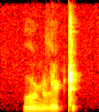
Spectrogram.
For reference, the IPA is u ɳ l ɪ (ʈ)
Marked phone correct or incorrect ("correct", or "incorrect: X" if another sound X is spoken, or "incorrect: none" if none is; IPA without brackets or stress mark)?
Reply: correct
